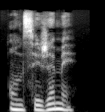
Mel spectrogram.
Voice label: "on ne sait jamais", French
